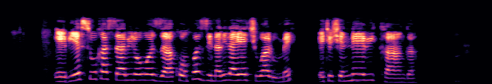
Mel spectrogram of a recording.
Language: Ganda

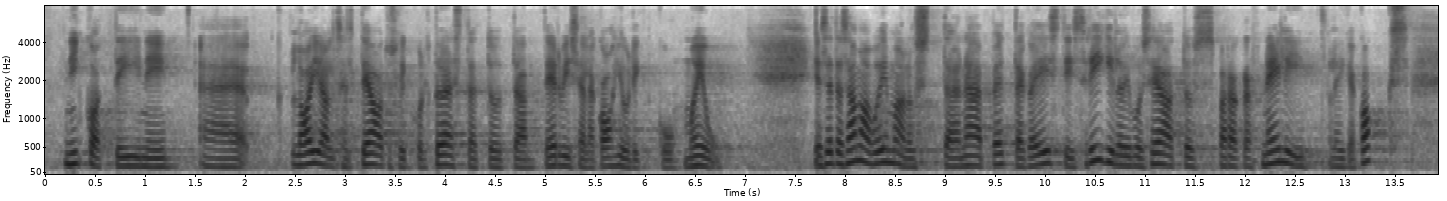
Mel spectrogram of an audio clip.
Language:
Estonian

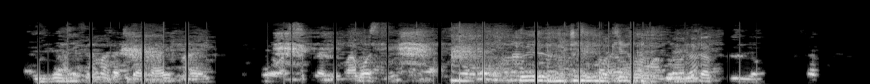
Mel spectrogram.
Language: Swahili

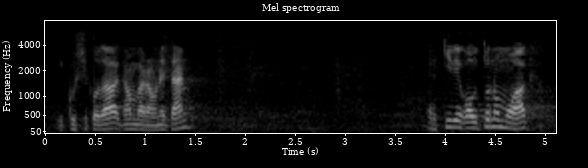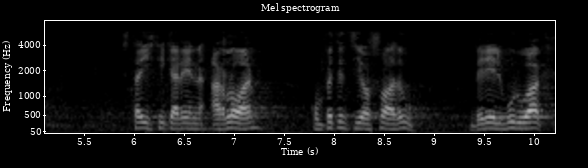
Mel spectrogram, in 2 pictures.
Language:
Basque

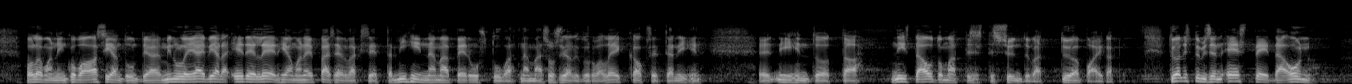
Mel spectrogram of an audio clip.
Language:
Finnish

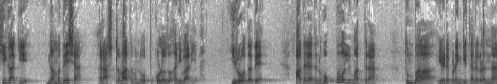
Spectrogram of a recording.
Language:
Kannada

